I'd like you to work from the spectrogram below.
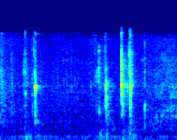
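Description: Brief clicks of keys tapped on a computer keyboard while entering an equation in Microsoft Word, a few light separate presses and a short quick cluster, quiet and close with no voices.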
